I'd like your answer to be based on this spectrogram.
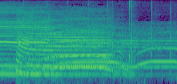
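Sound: audience applause and cheering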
